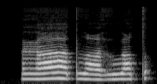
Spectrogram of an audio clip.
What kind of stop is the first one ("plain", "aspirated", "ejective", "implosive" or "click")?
plain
